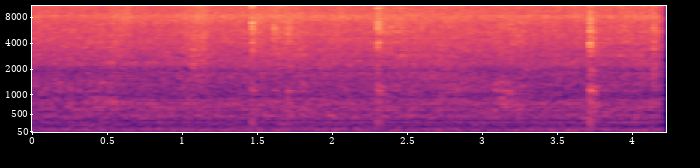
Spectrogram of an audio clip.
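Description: Rice for pulao sautés in a pan over a high gas flame, giving a steady sizzle and stir with a few sharp clinks of the spoon against the pan, close and alone without talk.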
